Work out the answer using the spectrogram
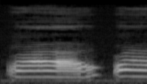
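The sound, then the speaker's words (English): A human voice imitates a female cat in heat calling for a tomcat: a long, loud, drawn-out yowl that wavers and trails off, then a second yowl starts, over a low steady hum. “Now, I have two female cats. And when they are looking for a man cat, or in English we say a tomcat, they do this sound.”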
